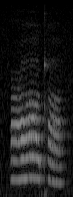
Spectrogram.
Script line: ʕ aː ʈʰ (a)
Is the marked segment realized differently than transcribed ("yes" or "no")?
no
